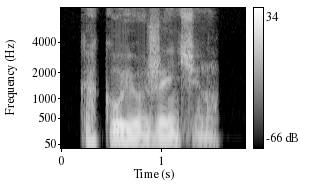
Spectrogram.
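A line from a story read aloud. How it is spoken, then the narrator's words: Hoarse. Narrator (Russian): прохрипел Паран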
